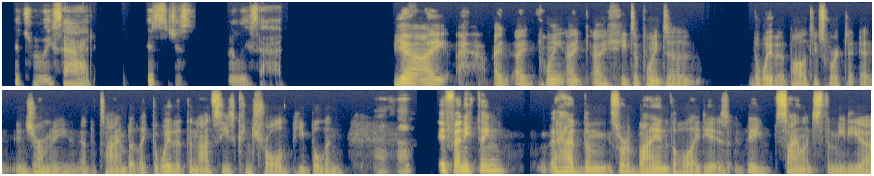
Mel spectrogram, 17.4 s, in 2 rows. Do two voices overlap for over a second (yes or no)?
no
